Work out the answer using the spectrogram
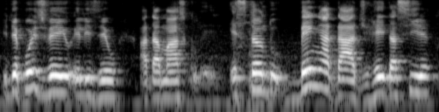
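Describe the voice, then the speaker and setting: A man's voice: on the high side, unhurried, slight background noise. A man preaching a fervent sermon in a church, reading Bible verses aloud and often crying out hallelujah and brothers. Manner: repeats words and restarts while reading. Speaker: evangelist preaching on a Bible chapter. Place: church sanctuary.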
